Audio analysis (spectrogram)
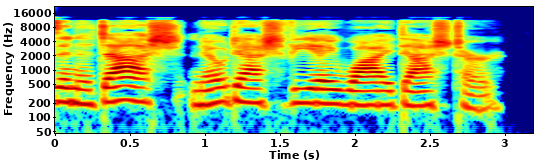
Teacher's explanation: innovator is in -no-vay-ter with stress on the first syllable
